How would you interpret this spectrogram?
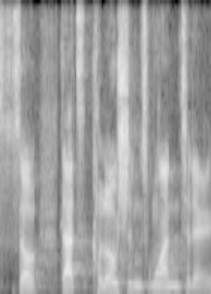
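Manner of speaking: a hint of the deep Bible-app reader; deep narrator voice. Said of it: "I'm gonna try to do it better".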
